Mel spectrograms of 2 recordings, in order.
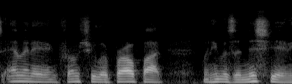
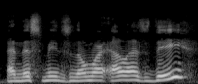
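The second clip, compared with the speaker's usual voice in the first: retold with a laughing lilt, higher and louder; laughing question; 7 semitones higher, 8 dB louder than usual. Guru jokingly asks the initiate about LSD, laughing. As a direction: tease it through a chuckle. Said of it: "Srila Prabhupada laughed and he said".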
